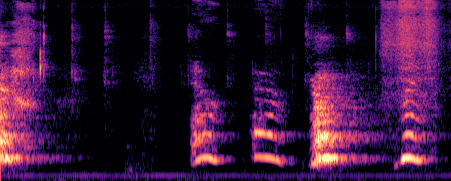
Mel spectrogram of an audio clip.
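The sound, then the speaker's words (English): A dog lets out a quick series of short, sharp barks, about five in a row with brief pauses between them, over a faint steady electrical hum. “Hello, dog.”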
